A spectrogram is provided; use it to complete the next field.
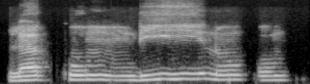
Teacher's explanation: Kasroh ketemu ya mati. Jadi harus dibaca 2 harokat itu Bapak Ibu. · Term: Mat tabi'i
